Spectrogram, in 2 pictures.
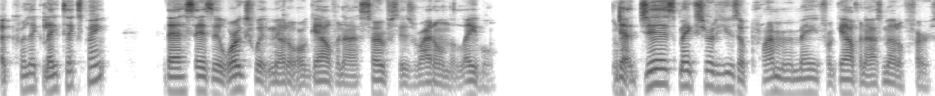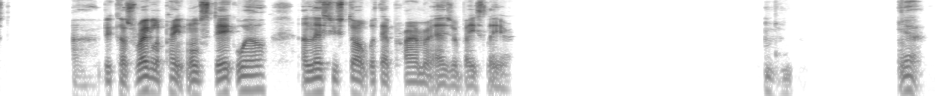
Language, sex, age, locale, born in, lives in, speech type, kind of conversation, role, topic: English, male, 40-44, en-US, United States, United States, read, expert-assistant, expert, What causes metal to rust over time?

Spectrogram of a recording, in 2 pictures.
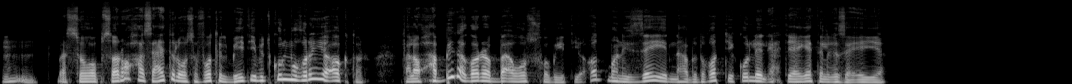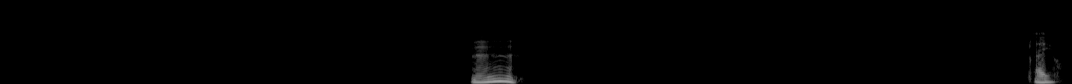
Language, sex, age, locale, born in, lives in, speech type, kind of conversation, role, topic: Arabic, male, 25-29, ar-EG, Egypt, Egypt, read, expert-assistant, asker, إزاي أتحقق من صحة النصائح المنتشرة على السوشيال ميديا عن أكل وتغذية الحيوانات الأليفة؟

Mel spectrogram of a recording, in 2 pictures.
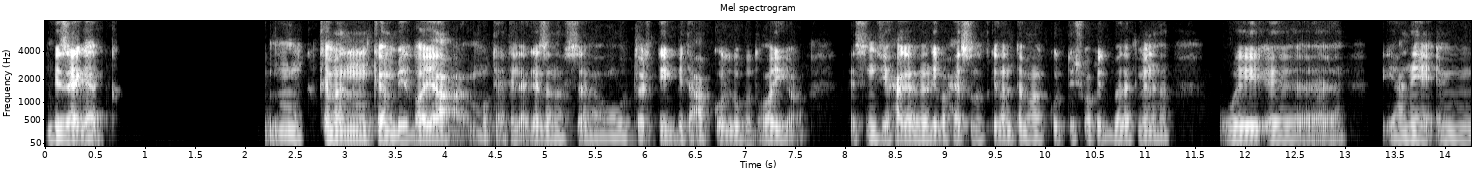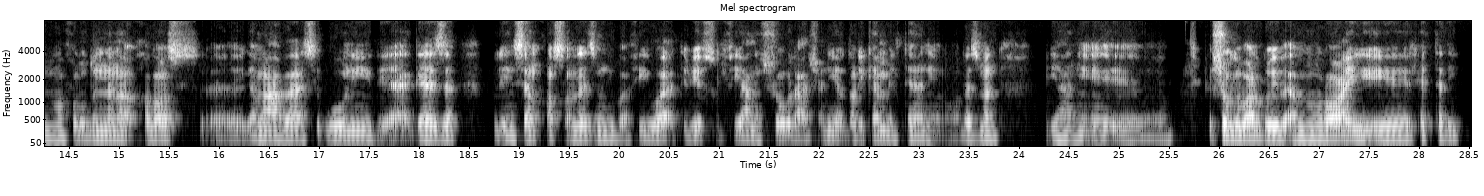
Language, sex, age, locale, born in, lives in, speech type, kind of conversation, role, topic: Arabic, male, 25-29, ar-EG, Egypt, Egypt, conversation, advice, advisor, إزاي أستغل إجازة قصيرة بشكل فعّال عشان أحس إني اتجدّدت؟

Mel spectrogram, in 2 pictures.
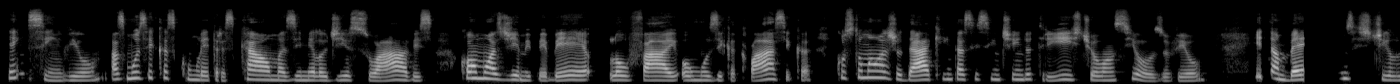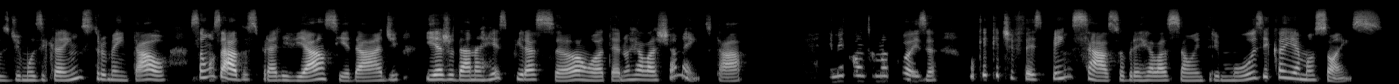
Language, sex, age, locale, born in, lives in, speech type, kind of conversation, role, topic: Portuguese, female, 30-34, pt-BR, Brazil, United States, read, expert-assistant, expert, Como a música pode influenciar o humor e o comportamento das pessoas?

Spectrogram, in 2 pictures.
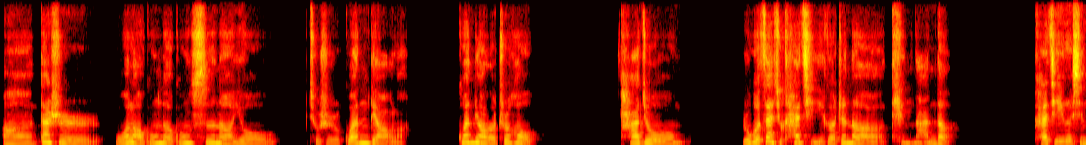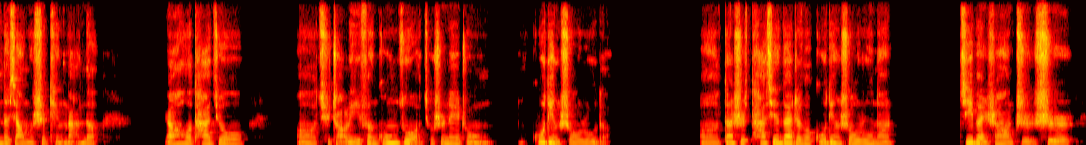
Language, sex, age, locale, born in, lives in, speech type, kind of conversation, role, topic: Chinese, female, 45-49, zh-CN, China, United States, conversation, advice, user, 我该如何在不确定的情况下保持冷静和平静，并保持专注？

